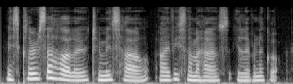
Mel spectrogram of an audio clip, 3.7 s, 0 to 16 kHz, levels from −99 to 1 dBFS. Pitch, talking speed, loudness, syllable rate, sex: 185 Hz, 180 wpm, -15 LUFS, 6.7 syllables/s, female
